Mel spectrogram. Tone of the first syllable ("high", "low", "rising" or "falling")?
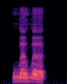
high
